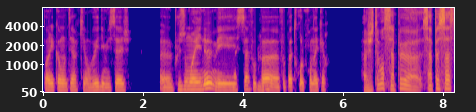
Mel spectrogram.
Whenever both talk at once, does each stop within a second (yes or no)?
yes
